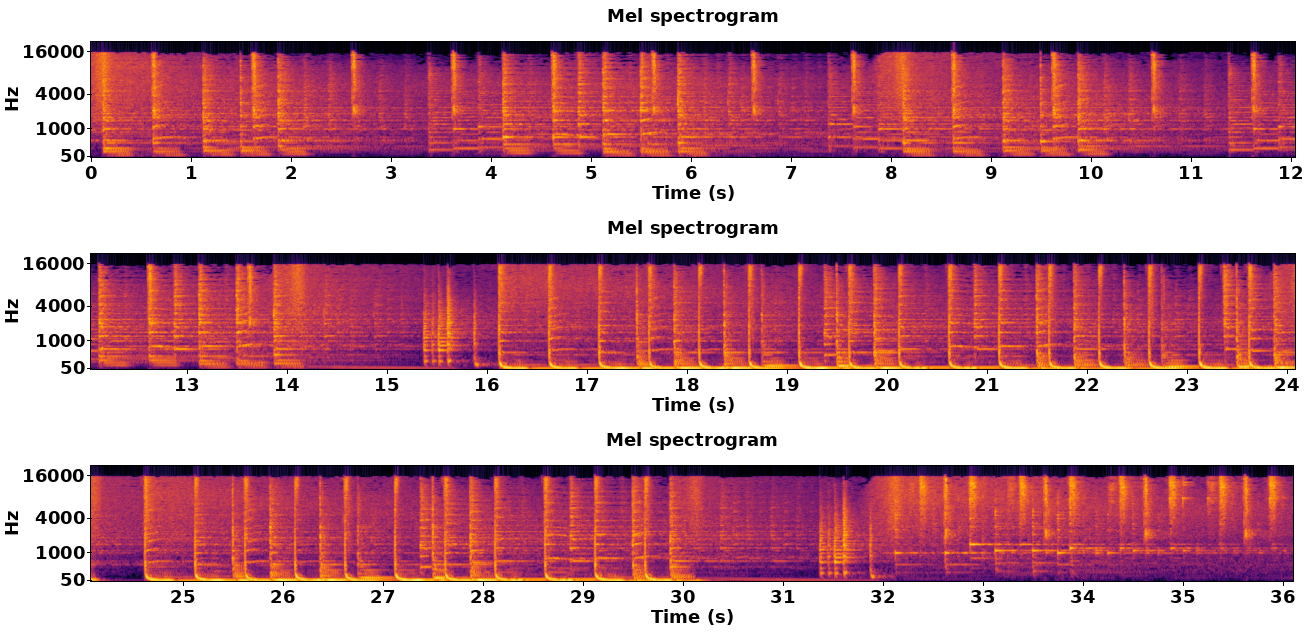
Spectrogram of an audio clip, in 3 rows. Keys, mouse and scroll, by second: 15.3 shift+a, 16.5-16.8 typing.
